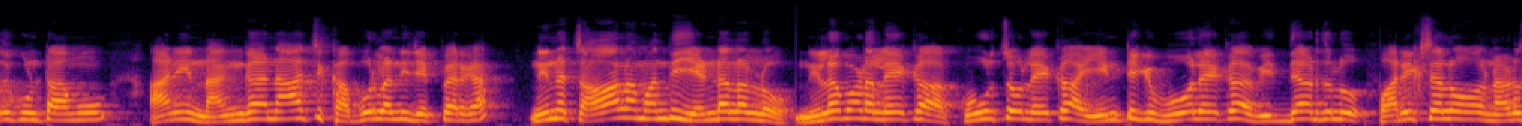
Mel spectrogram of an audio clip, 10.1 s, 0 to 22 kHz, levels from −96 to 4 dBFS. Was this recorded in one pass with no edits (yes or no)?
no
